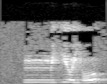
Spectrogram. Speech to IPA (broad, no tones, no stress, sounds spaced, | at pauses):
mː ʉ zʲ o j o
